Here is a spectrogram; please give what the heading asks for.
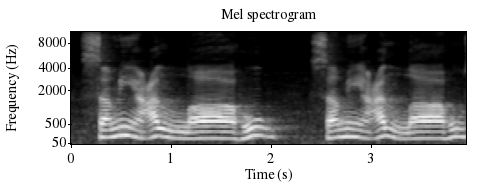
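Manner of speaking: very slow "समी अल्लाहु" with long "ला"; careful correct pronunciation. Shown as a demonstration. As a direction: separate "समी" and stretch "अल्लाहु". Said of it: "अच्छे तरीके से याद रखें". ("समी अल्लाहु" धीरे, खींचकर)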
